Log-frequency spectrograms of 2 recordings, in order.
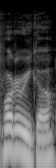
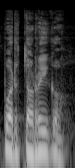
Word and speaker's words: Puerto Rico: I was born in Puerto Rico okay um moved over here you said it wrong Puerto Rico Puerto Rico my bad born in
